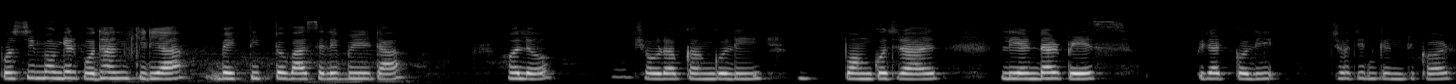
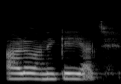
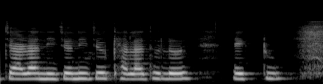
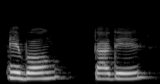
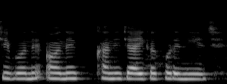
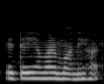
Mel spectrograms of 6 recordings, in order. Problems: none marked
